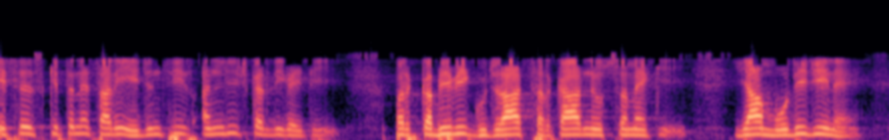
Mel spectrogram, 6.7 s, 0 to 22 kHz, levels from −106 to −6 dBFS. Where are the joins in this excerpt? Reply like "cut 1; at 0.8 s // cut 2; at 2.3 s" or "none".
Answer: none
